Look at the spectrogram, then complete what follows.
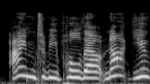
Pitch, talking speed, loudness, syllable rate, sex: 295 Hz, 280 wpm, -14 LUFS, 5.9 syllables/s, male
